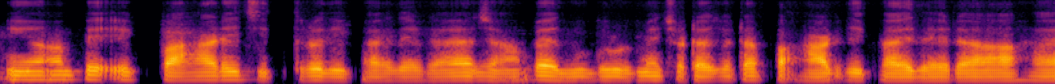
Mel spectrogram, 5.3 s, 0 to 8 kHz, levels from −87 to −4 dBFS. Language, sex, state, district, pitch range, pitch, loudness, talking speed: Hindi, male, Himachal Pradesh, Shimla, 95-105 Hz, 95 Hz, -22 LUFS, 225 wpm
